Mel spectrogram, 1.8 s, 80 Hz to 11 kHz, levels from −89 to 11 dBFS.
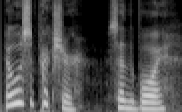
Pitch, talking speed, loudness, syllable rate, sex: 235 Hz, 230 wpm, -15 LUFS, 6.4 syllables/s, female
